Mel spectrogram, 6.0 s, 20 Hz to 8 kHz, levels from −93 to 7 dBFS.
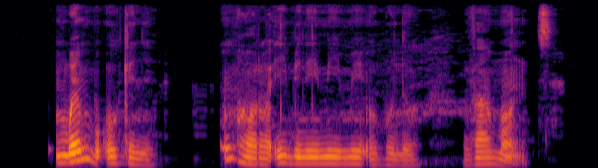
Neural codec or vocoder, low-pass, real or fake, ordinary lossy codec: none; 7.2 kHz; real; none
